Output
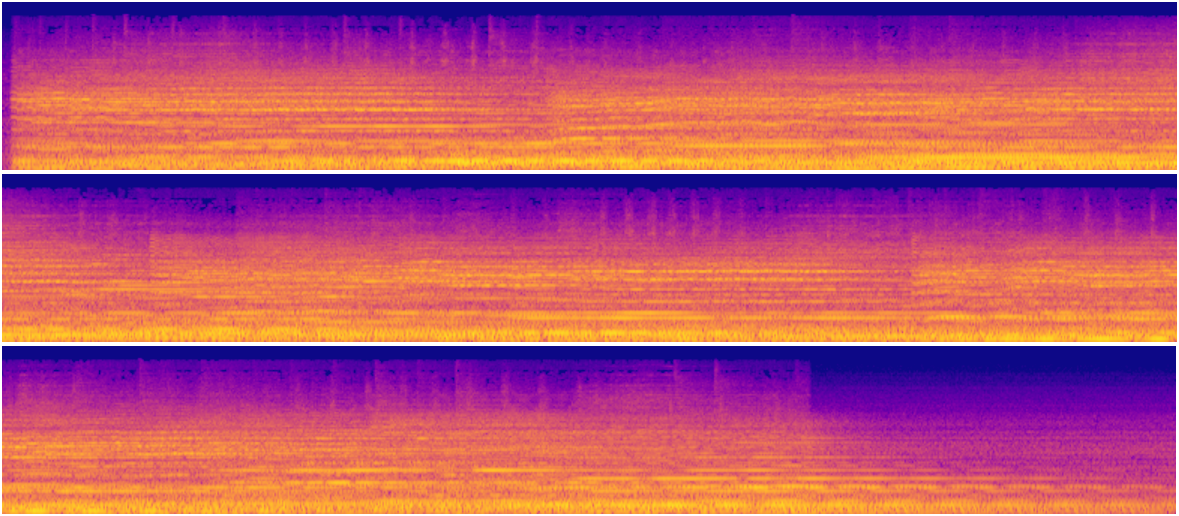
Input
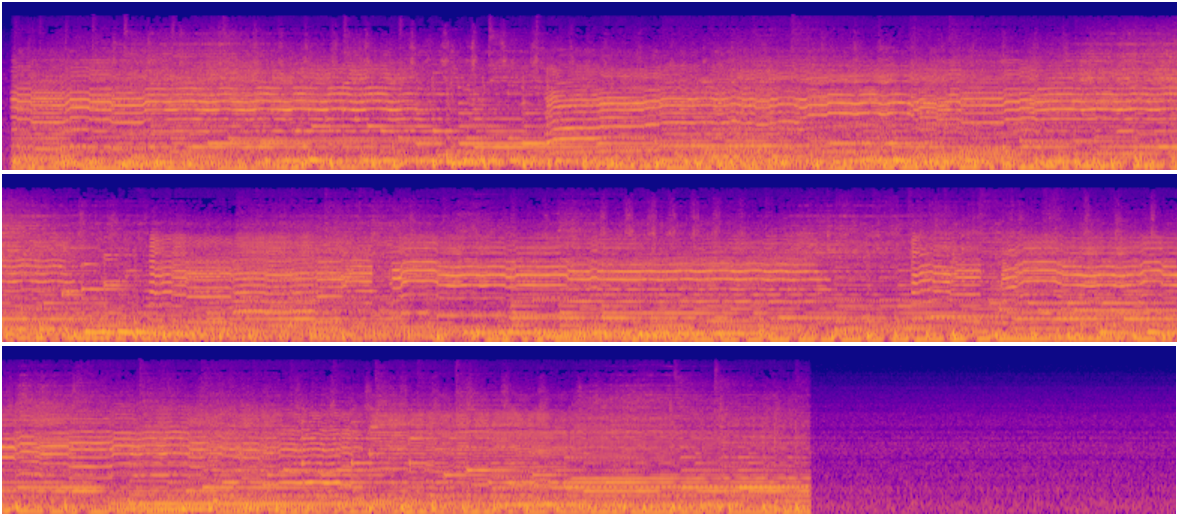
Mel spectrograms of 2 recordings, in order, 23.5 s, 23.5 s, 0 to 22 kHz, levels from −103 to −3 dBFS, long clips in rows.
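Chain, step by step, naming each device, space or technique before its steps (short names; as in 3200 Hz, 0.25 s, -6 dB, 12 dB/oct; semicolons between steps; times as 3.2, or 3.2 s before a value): dub delay into a spring reverb (darkening echo 0.377 s, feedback 81%, low-pass 870 Hz, level -4 dB; spring tank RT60 1.3 s, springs 32/50 ms, chirp 40 ms, DRR -8 dB)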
